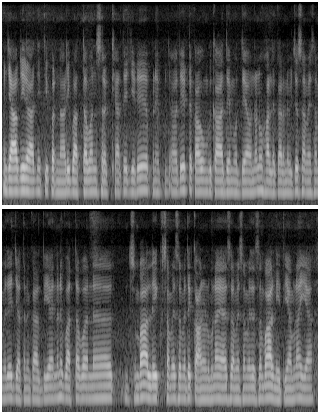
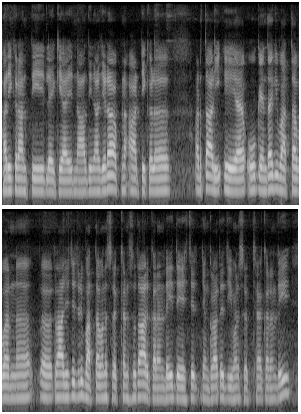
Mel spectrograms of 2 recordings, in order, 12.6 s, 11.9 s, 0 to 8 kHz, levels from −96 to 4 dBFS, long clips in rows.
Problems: background sounds at intervals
